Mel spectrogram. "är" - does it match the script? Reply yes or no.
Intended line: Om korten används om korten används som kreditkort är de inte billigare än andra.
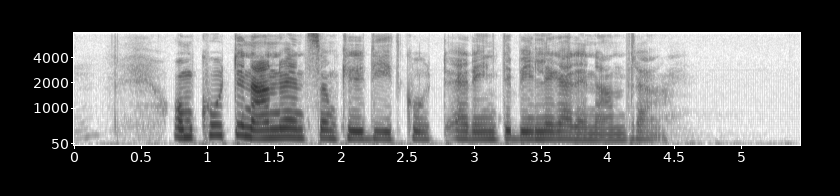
yes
